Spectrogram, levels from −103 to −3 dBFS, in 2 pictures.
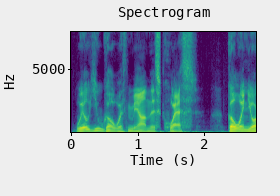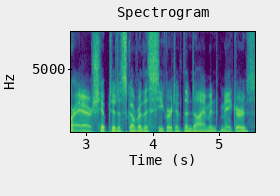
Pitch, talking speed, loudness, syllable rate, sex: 85 Hz, 205 wpm, -21 LUFS, 5.1 syllables/s, male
